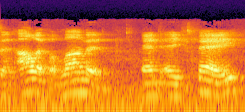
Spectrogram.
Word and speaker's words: Aleph: The first hint is that, unlike the rest of the alphabet, Aleph is the only silent letter. All the other letters of the alphabet have a physical sound associated with them. Aleph,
